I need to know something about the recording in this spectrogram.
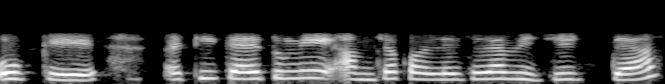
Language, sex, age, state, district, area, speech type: Marathi, female, 18-30, Maharashtra, Wardha, urban, conversation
